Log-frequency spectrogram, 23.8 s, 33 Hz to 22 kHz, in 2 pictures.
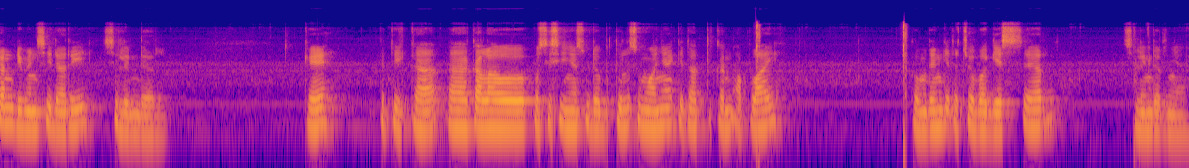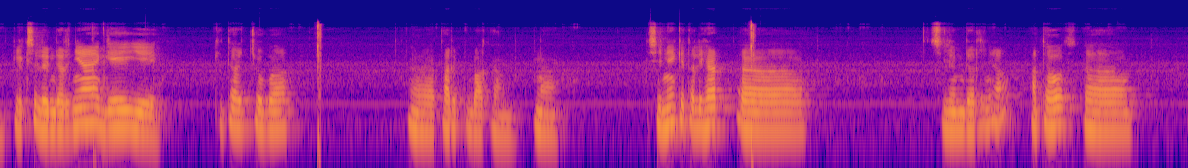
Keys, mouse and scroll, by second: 5.1 middle click, 7.4 click, 7.9 middle click, 9.0 click, 11.4 g, 15.9 middle click, 17.2 middle click, 18.6-19.3 scroll up 2, 19.3 click, 19.7 scroll down 2, 20.1 middle click.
